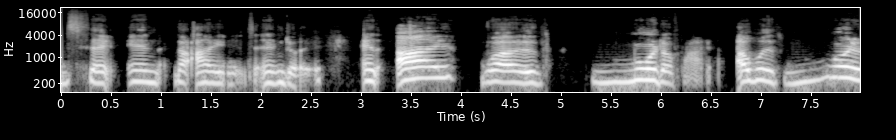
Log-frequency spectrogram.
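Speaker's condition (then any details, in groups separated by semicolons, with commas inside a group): Cerebral palsy, mild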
